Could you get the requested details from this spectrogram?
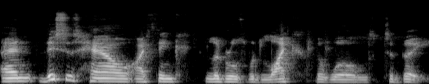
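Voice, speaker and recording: With an Australian accent, fairly even intonation and a very clean recording against a silent background. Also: man. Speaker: video essayist. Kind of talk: spoken commentary monologue.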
